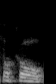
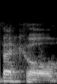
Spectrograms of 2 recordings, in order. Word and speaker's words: Feck Hall: The fuck-all bar. No, the feck-all bar. Oh, sorry. Yes. Did I say it wrong?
